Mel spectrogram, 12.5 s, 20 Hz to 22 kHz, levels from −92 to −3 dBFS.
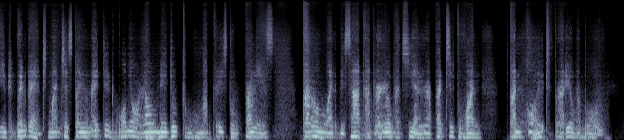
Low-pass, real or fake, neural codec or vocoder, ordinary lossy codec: none; fake; codec, 44.1 kHz, 0.9 kbps, DAC; none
